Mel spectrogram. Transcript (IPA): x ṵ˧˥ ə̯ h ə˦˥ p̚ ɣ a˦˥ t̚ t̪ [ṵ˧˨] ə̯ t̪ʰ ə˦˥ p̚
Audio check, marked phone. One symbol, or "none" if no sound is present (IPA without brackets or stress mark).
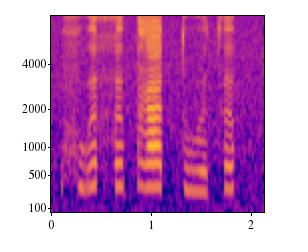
ṳ˨˩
